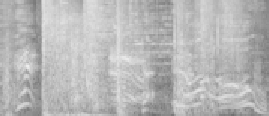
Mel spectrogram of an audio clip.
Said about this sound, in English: Quick as I was, I still felt some of the shotgun's blast on my leg as we fell.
